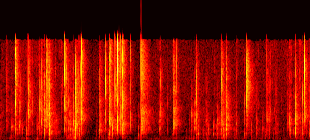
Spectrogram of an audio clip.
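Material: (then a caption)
Plastic. A full plastic bag of flour resting on a wooden table is squeezed, tapped and scratched with long nails and fingertips. Bright, dense plastic crinkling and crackling comes in quick, irregular bursts, each dying away almost at once, with no low rumble beneath.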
